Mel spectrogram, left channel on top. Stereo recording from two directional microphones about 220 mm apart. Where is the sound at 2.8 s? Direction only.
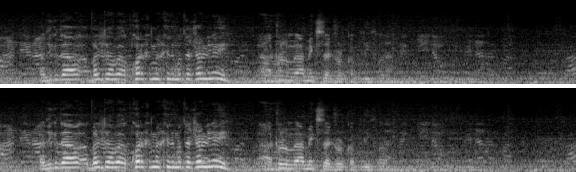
25° left (ahead or behind).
